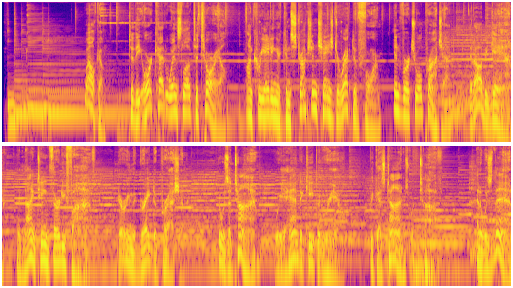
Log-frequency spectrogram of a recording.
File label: industrial narration vo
